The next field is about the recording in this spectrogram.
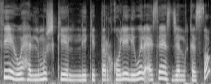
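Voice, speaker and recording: A woman speaks at a fairly high pitch. Her tone is dark and mellow. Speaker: podcast host. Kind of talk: casual monologue.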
